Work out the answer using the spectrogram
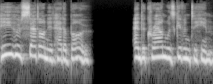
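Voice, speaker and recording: Speaking very slowly, a woman uses a fairly high pitch with ordinary pitch variation. Her tone is dark and mellow, and also dramatic. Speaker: preacher. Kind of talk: sermon with scripture reading. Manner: formal, reverent, measured; slow, deliberate, dramatic in scripture passages.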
